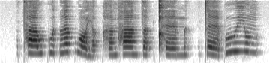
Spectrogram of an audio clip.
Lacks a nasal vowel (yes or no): yes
